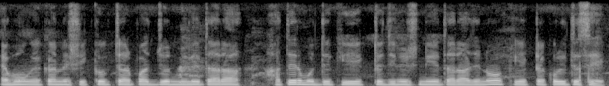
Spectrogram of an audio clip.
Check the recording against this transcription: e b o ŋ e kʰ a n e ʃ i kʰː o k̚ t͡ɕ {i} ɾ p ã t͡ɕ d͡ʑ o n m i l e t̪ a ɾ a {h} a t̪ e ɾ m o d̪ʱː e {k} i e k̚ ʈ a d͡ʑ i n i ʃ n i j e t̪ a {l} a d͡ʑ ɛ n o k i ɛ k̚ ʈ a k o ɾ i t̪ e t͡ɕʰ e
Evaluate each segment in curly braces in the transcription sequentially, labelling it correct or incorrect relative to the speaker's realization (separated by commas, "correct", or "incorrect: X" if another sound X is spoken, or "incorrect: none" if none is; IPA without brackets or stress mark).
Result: incorrect: a, correct, correct, incorrect: ɾ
